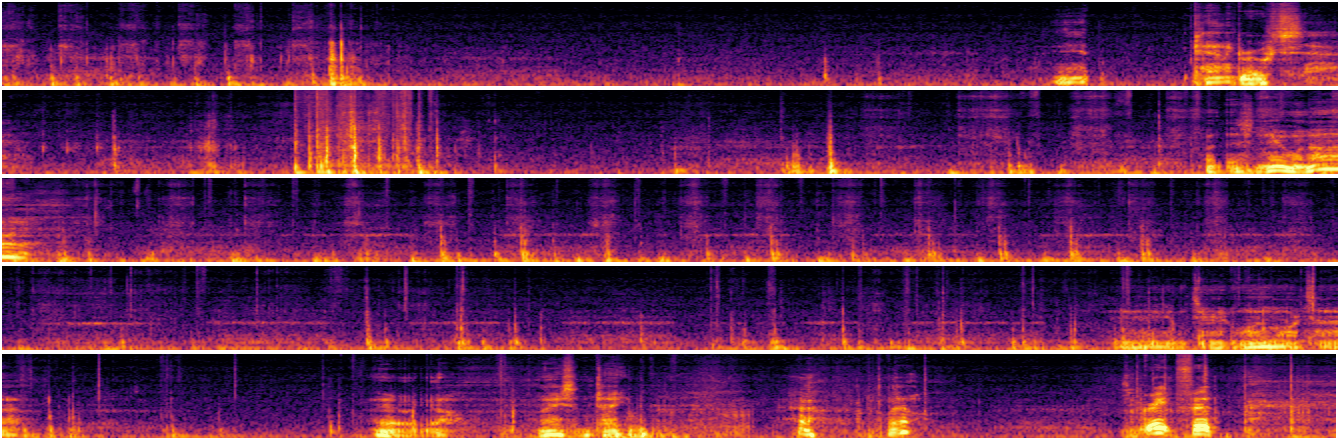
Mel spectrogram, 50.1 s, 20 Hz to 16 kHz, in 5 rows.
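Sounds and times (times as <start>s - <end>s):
shift knob clicking and rubbing: 0.0s - 3.0s, 15.9s - 47.0s.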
